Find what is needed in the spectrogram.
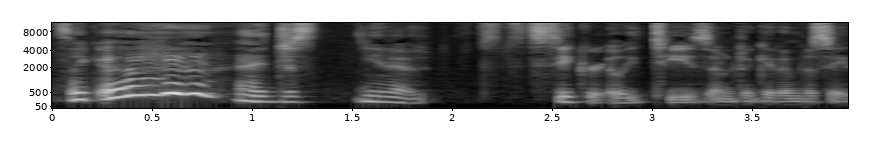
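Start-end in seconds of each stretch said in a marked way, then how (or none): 0.3-1.0 high, loud giggly squeal; swooning giggle. Retold or imitated. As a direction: squeal as if melting at the sound. Acted reaction to his words.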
